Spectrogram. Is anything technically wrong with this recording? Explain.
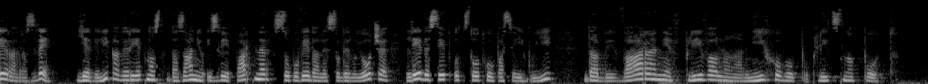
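Yes. Throughout, the speech sounds watery and swirly with heavy MP3 compression artefacts and nothing above 18 kHz, likely from an MP3 encode around 32 kbps. Unlike noise, the grain shifts between frames. From 0.0 to 5.68 s a time-stretched section runs about 1.7 times too fast, likely squeezed by dropping short pieces. Pitch stays normal, so it isn't simple speed-up.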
